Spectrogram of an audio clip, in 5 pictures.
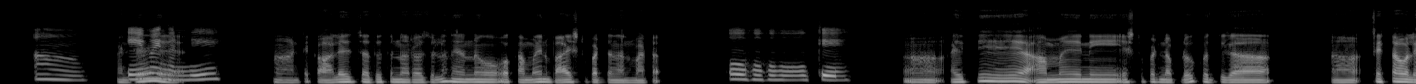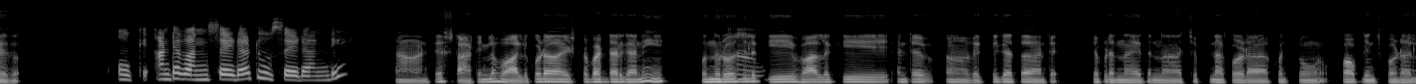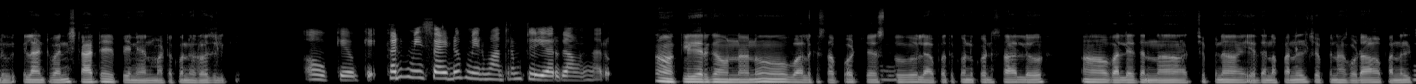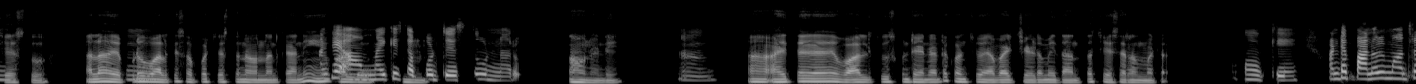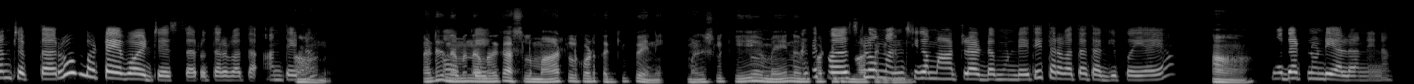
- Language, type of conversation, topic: Telugu, podcast, నిరాశను ఆశగా ఎలా మార్చుకోవచ్చు?
- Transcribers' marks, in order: in English: "కాలేజ్"; tapping; in English: "వన్"; in English: "టూ"; in English: "స్టార్టింగ్‌లో"; other background noise; in English: "స్టార్ట్"; in English: "క్లియర్‌గా"; in English: "క్లియర్‌గా"; in English: "సపోర్ట్"; in English: "సపోర్ట్"; in English: "సపోర్ట్"; in English: "అవాయిడ్"; in English: "బట్ అవాయిడ్"; in English: "మెయిన్ ఇంపార్టెంట్"; in English: "ఫస్ట్‌లో"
